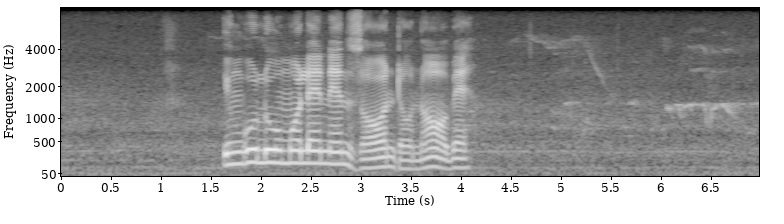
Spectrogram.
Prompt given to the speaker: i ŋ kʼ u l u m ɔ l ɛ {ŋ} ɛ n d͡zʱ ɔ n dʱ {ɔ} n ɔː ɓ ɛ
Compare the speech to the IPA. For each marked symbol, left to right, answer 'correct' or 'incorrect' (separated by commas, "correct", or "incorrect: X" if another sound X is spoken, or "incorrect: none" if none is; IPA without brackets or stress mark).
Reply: incorrect: n, correct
